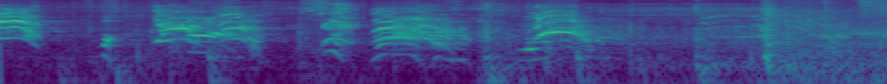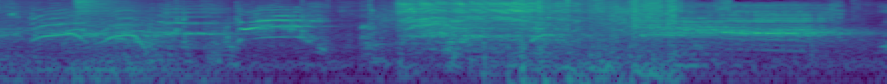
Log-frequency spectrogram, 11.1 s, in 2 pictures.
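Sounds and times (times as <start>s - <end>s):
harsh grinding screech: 5.8s - 10.7s.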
